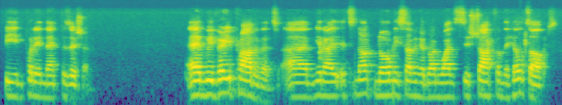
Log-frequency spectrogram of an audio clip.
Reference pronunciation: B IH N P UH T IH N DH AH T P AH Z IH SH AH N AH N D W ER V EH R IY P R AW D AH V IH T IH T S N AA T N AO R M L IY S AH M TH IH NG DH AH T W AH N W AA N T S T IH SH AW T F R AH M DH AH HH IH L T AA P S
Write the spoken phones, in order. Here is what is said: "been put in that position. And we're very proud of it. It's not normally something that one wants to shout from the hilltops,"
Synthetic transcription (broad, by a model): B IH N P UH T IH N DH AH T P AH Z IH SH AH N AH N W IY V EH R IY P R AW D AH V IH T IH T S N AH T N AO R M L IY S AH M TH IH NG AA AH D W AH N W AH N S T IH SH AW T F R AH M DH AH HH IH L T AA P S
